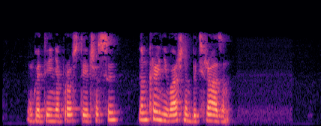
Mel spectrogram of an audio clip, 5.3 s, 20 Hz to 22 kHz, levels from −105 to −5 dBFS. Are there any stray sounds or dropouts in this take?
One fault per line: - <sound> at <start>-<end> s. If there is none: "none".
none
